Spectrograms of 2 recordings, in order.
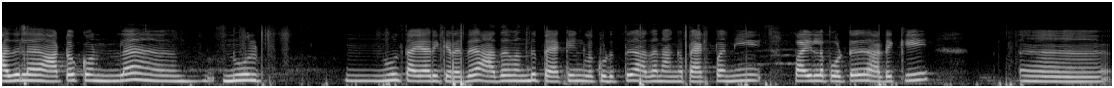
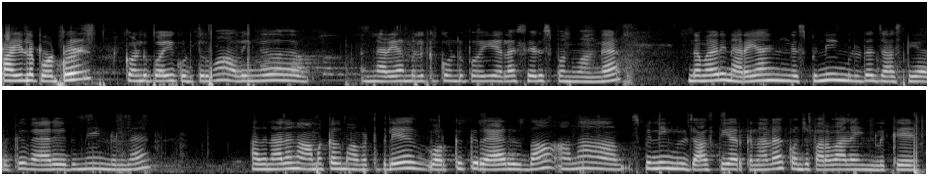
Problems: background conversations at intervals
